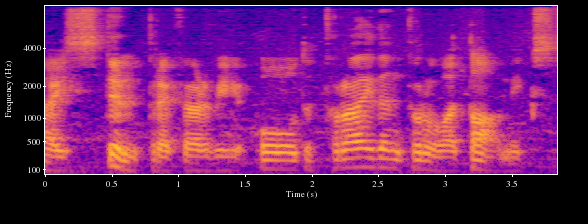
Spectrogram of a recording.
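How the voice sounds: A man puts on a character voice with a fairly bright tone and a fairly low pitch. He speaks at a slow pace with ordinary pitch variation.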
